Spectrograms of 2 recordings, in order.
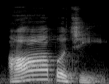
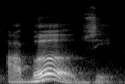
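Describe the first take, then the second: First: The stress is on the first syllable. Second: The stress is on the second syllable. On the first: "아에가 강세가 있을 수 있습니다" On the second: "버에가 강세가 있으면"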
